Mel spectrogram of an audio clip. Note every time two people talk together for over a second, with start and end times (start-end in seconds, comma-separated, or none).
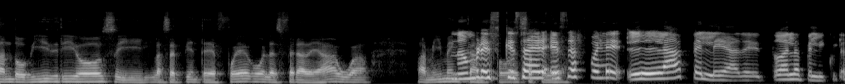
4.5-5.7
